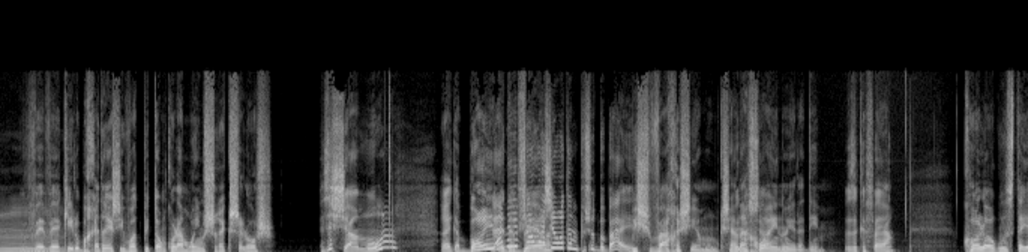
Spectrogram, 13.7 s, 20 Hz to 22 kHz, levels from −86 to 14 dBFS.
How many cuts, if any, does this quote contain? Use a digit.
0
